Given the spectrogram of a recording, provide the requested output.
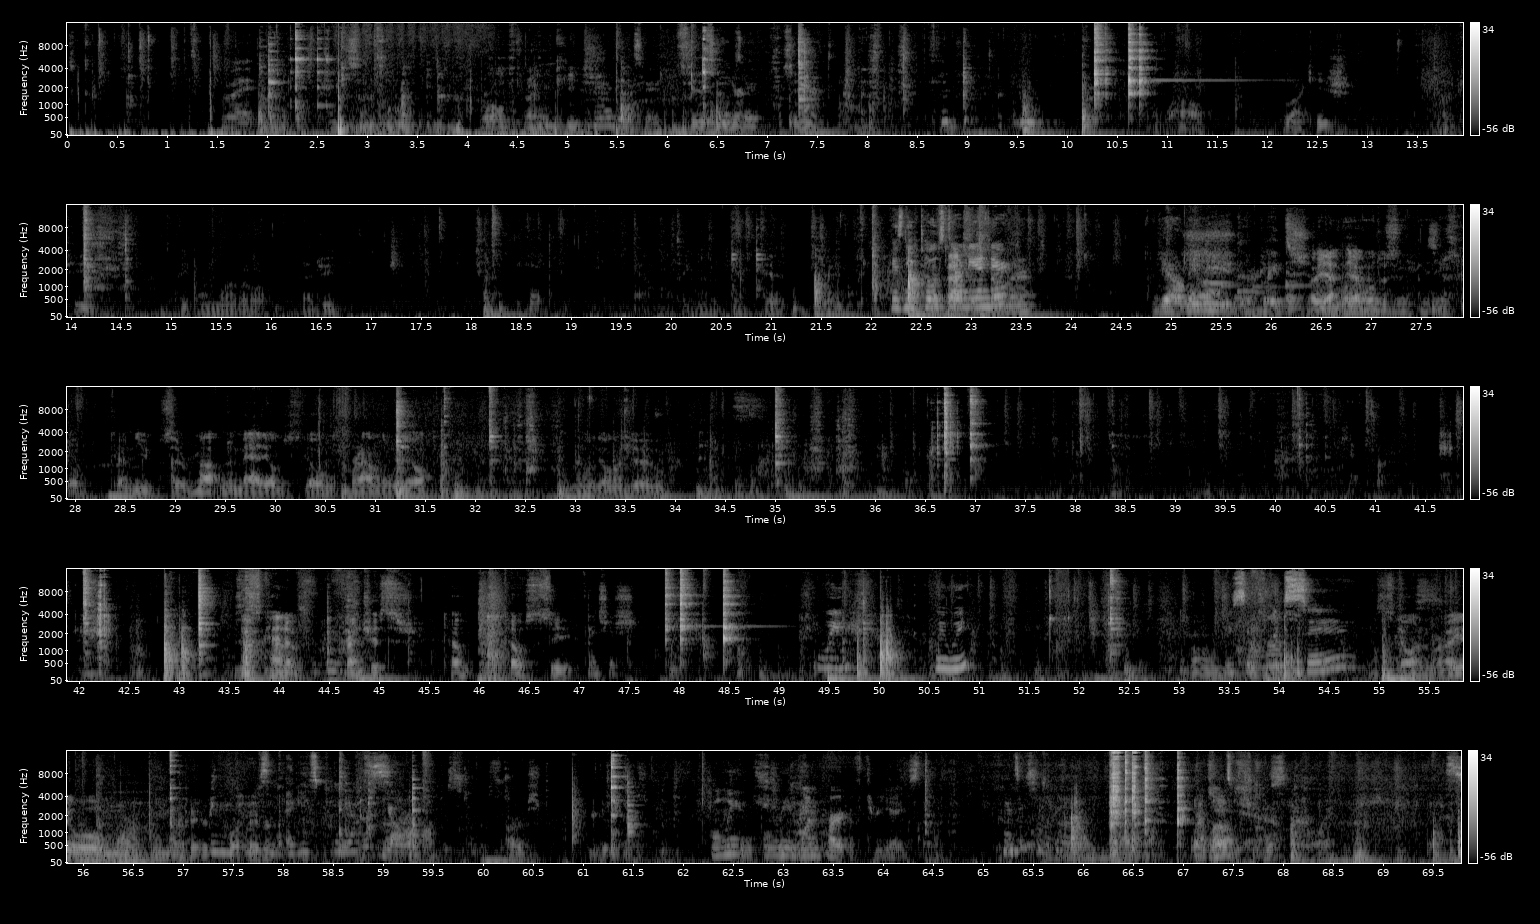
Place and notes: el bruncho
brunch at the ranch oakland california urban garden local food organic goodness friends love happy times !!!
California, United States of America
